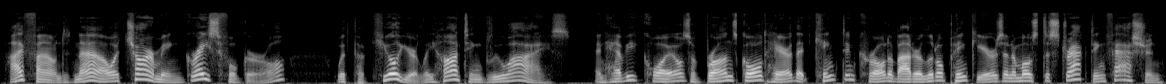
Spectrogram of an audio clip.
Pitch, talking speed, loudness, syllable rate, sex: 145 Hz, 170 wpm, -19 LUFS, 4.5 syllables/s, male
